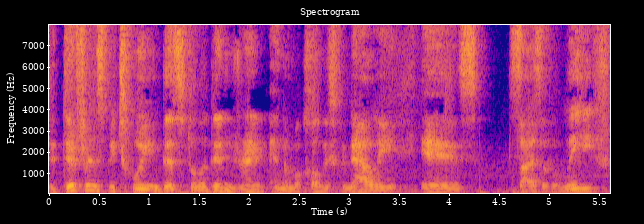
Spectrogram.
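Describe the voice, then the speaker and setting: A man talks in a New York accent at a moderate pace. His pitch is medium. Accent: heavy New York. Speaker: plant care youtuber. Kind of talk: tutorial. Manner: casual, conversational.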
